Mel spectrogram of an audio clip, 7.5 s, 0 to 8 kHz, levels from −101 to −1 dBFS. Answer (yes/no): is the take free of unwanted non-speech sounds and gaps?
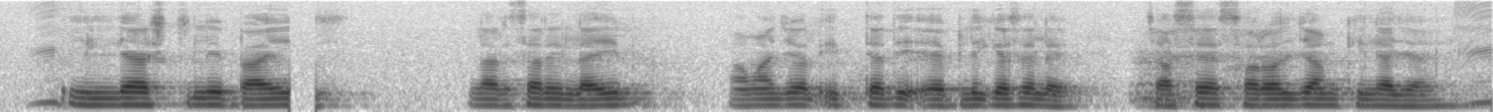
no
